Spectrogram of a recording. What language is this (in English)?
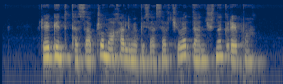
Georgian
